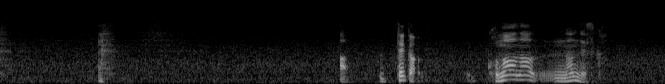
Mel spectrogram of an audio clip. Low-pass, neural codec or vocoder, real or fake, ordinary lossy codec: 7.2 kHz; none; real; AAC, 32 kbps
